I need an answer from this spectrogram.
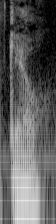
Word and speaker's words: Gill: Could be Jill. It's Gill.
